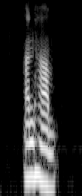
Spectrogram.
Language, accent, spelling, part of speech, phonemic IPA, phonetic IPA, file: Armenian, Eastern Armenian, անհամ, adjective, /ɑnˈhɑm/, [ɑnhɑ́m], Hy-անհամ .ogg
- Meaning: 1. tasteless 2. banal, insipid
